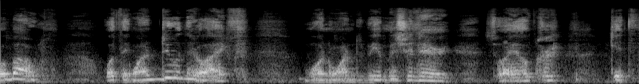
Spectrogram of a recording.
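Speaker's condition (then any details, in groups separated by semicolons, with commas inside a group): Cerebral palsy; voice audibly affected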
